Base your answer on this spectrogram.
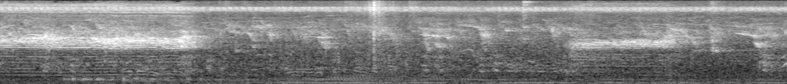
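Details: Ongole calf calling with two drawn-out, bleat-like harmonic cries, each about one to two seconds long, over a busy background of chirping birds and a steady high whine.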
